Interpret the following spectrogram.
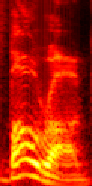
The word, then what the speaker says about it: Balrog: It's Balrog. The A is a standard A, as I recall.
